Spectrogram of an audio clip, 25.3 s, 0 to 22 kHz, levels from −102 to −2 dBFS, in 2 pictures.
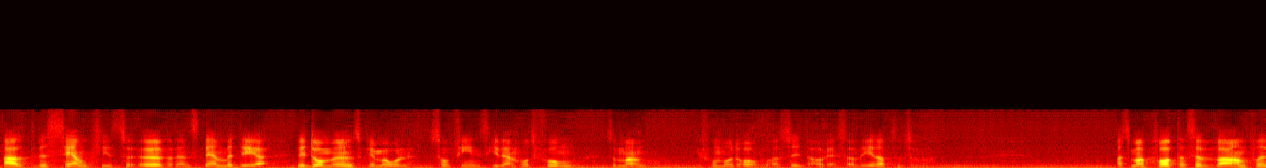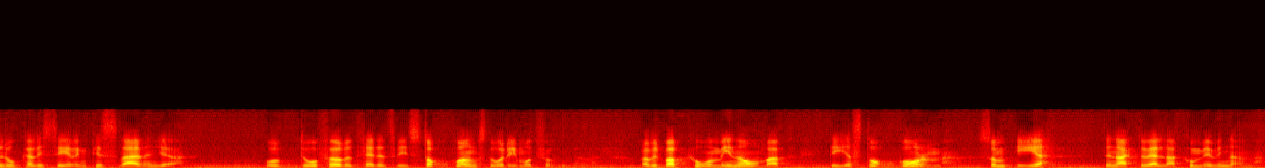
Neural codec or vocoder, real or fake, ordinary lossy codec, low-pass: codec, 16 kHz, 0.3 kbps, FocalCodec; fake; none; none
